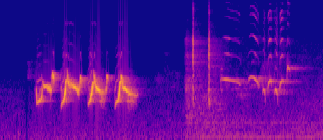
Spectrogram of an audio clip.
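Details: Female white-rumped shama in forest-style song: three looping warbled notes, then after a pause sharp clicks and a series of thin whistled slurs over background hiss.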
